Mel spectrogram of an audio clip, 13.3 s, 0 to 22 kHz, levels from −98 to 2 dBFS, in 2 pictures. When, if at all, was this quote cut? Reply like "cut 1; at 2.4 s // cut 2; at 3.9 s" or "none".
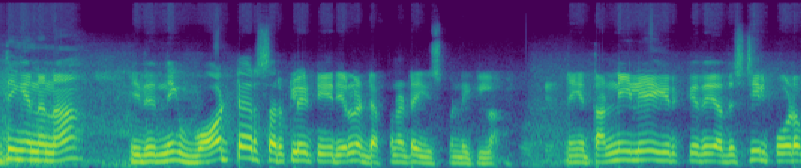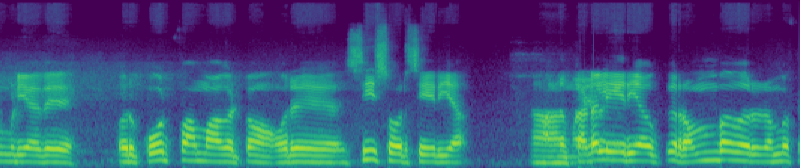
none

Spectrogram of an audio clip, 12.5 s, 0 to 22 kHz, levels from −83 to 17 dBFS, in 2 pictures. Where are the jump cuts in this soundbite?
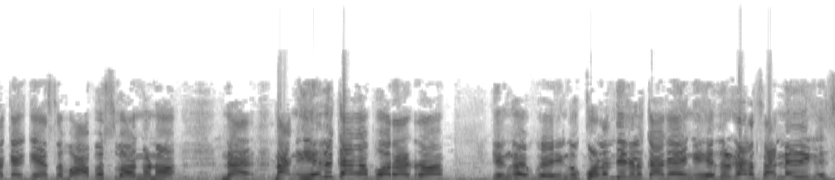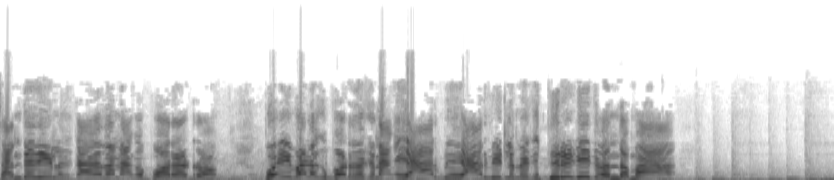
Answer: cut 1; at 11.4 s

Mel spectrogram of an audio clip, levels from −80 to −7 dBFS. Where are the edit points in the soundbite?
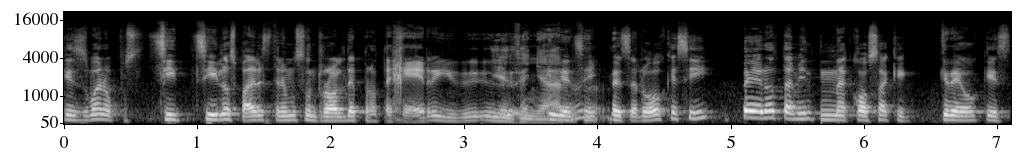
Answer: cut 1; at 4.0 s // cut 2; at 4.9 s // cut 3; at 5.7 s

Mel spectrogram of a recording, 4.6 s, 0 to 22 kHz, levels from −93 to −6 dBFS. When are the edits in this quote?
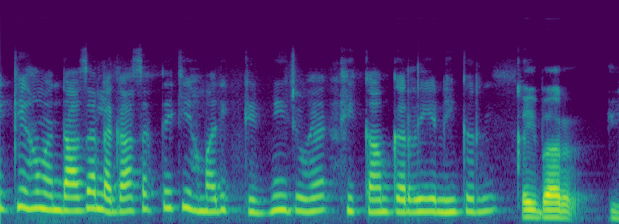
cut 1; at 2.5 s // cut 2; at 3.8 s

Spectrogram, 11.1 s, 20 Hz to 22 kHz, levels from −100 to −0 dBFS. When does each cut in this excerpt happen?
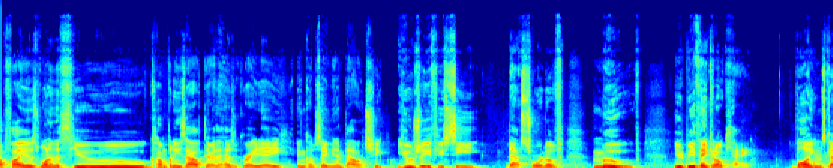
cut 1; at 5.2 s

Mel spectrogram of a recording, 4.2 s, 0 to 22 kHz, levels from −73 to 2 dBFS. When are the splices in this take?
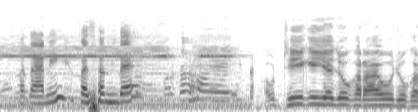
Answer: cut 1; at 2.4 s

